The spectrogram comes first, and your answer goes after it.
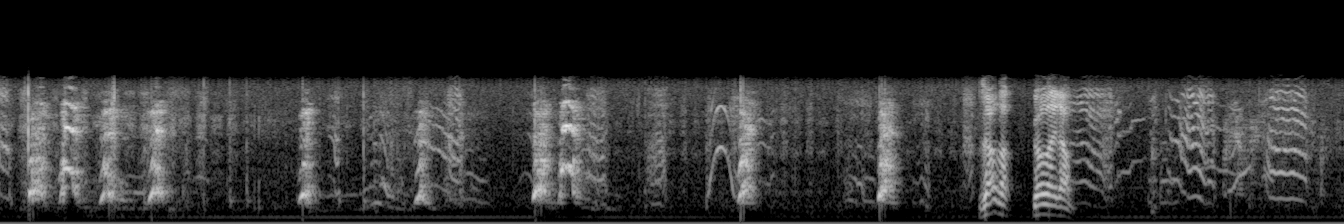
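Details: At a Dobermann whelping, with a puppy being born, short yelps give way to a run of high, rising-and-falling squeals near the end, and a soft low hum continues underneath.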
